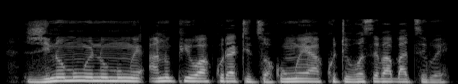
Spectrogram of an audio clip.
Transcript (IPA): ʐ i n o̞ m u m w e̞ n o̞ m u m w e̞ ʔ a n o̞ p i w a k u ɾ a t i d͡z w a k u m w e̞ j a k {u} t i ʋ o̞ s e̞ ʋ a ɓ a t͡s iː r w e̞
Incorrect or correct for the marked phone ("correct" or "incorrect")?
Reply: correct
